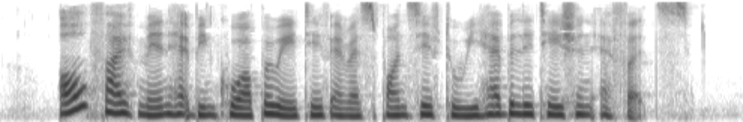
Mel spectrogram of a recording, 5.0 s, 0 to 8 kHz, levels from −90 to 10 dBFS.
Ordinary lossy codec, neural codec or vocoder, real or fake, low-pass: MP3, 48 kbps; vocoder, 44.1 kHz, 128 mel bands every 512 samples, BigVGAN v2; fake; 7.2 kHz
